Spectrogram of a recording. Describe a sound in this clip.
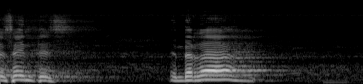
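A man speaks loudly into a microphone over a loudspeaker, in a large echoing hall.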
